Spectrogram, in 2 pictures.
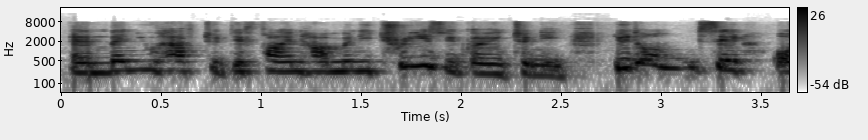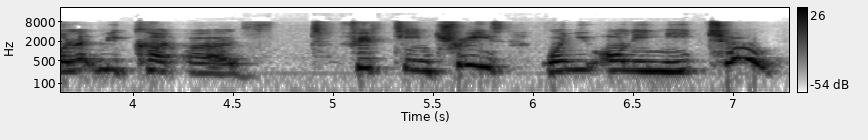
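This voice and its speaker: A woman from Congo, a traditional queen, speaking at length in a deliberate way and repeating phrases for emphasis. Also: on the high side, lively intonation, darkish tone, slightly rough. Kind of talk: spoken address. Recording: dull lo-fi sound.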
